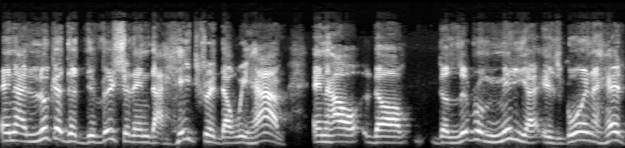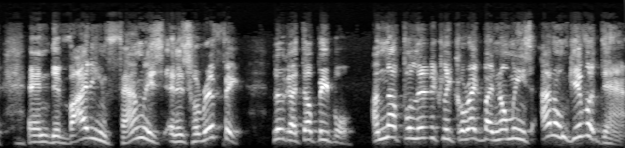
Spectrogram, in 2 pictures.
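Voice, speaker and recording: With a Miami accent, a man speaks high-pitched and fairly quickly, his pitch swinging very widely while his loudness stays very even. The recording is very clean, with a silent background. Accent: Cuban-American Miami. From Cuba, raised in Miami from age ten. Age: 60s. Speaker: former drug trafficker turned speaker. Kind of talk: radio interview. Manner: impassioned.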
